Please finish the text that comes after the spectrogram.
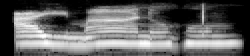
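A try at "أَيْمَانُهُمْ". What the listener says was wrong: Ya, maknya tadi pendek. Auma malakat aimanuhum.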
